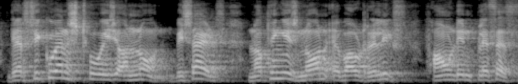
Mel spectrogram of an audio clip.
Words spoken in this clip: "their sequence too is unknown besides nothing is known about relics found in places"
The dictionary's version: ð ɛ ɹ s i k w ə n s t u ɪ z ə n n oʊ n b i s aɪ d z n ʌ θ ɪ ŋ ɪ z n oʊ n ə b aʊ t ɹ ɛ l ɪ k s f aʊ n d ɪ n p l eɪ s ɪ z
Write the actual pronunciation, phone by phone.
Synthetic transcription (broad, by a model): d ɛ ɹ s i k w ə n s t u ɪ z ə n n oʊ n b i s aɪ d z n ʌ t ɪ ŋ ɪ z n oʊ n ə b aʊ t ɹ ɛ l ɪ k s p aʊ n d ɪ n p l eɪ s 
